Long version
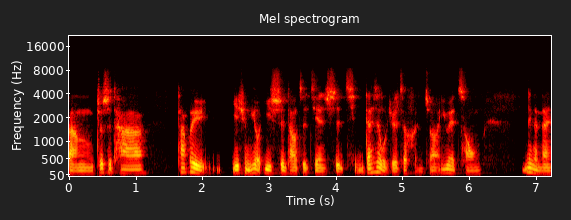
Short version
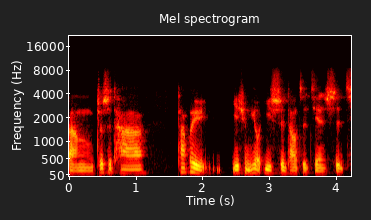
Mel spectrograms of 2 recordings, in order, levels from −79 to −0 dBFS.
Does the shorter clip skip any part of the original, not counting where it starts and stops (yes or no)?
no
